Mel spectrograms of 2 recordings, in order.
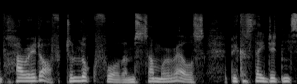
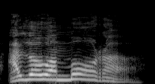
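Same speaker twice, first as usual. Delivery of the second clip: ordinary delivery, nothing marked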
